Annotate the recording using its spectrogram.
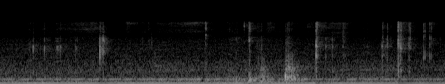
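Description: Plastic modules of a toy robot being handled and fitted back together: a few light clicks, then a short cluster of small knocks and scrapes a little past halfway, over a steady low hum.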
